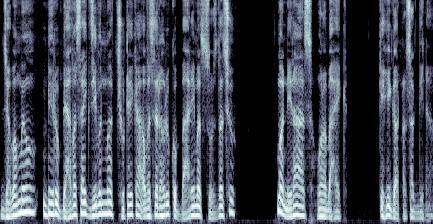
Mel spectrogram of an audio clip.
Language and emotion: Nepali, sad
